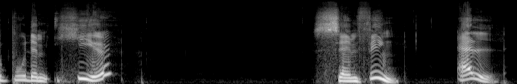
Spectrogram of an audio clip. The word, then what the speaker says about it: elles: Elles sont. Now this one is silent.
